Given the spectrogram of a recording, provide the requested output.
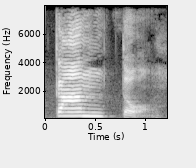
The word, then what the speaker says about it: canto: So, this is canto. Can is emphasized. As opposed to the other way would be cantó.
